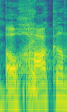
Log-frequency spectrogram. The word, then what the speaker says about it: Oaxaca: If you talk to some actual like practicing ayahuasca shamans, but I do know that with salvia in is it called how do you pronounce that Mexican? – Oaxaca, Mexico.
